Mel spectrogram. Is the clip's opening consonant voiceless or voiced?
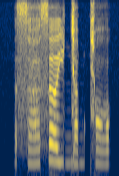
voiceless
